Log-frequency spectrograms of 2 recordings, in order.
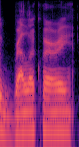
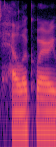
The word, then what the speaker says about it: reliquary: Wait, did that say reliquary? And I have pronounced that wrong so many times. I thought it was heliquary with an H. Secret room area. Oh, it is R.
